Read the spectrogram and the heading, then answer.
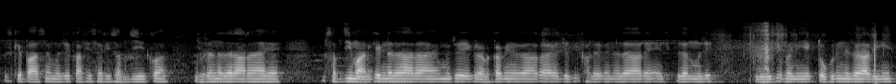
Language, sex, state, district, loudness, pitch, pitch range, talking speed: Hindi, male, Jharkhand, Jamtara, -21 LUFS, 130 Hz, 130-135 Hz, 290 wpm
